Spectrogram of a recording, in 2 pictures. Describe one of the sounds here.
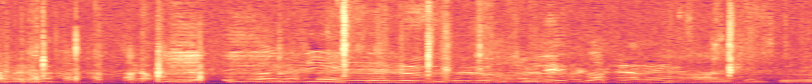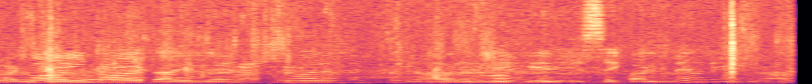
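Several young men talk and chatter nearby.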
